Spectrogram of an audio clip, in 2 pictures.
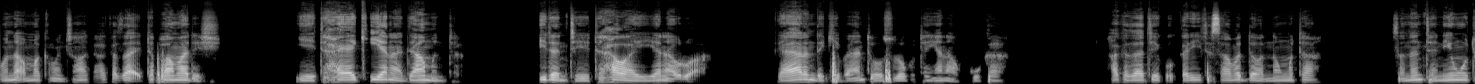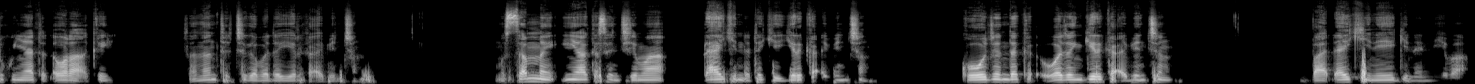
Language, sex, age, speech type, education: Hausa, male, 30-45, spontaneous, tertiary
